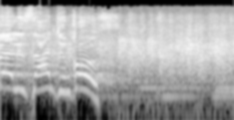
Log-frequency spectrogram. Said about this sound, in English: Clap for the Lamb of God.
